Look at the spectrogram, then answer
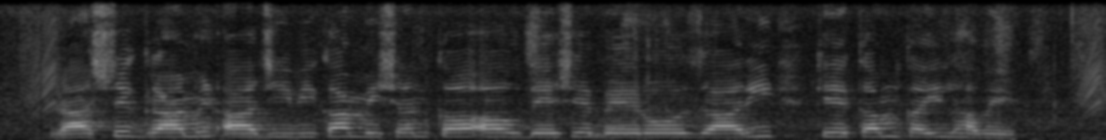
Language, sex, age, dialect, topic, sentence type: Bhojpuri, male, 60-100, Northern, banking, statement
